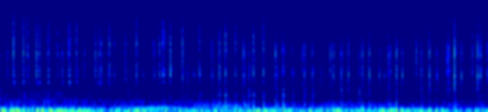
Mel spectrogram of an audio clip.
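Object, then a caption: Plastic toner bottle. Long nails tap rapidly and steadily on the bare plastic side and the label of a pink plastic toner bottle filled with liquid. The result is a dense stream of quick, bright, dry clicks that stop short with no ring, over a steady low hum.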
